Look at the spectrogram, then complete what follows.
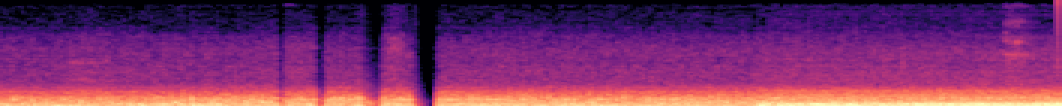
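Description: Car cabin noise while driving: steady road and engine noise. The sound cuts out briefly about two seconds in. About four seconds in, a low engine drone comes up louder and holds.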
